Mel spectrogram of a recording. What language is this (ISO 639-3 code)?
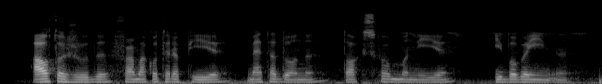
por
